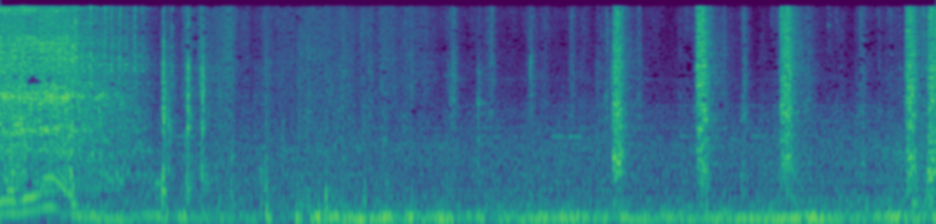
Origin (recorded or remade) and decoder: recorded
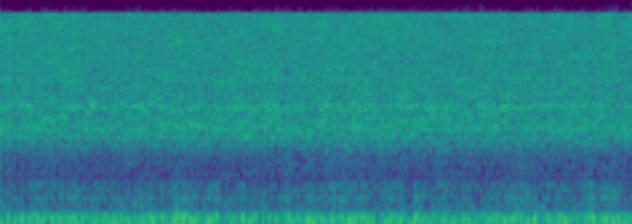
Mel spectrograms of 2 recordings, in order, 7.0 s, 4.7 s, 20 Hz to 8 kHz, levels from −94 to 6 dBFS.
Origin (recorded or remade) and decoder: remade, codec, DAC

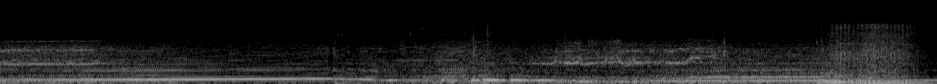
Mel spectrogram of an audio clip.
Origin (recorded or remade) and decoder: recorded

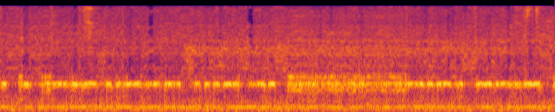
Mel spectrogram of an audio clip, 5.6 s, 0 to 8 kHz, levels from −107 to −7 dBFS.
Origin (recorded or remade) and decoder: remade, vocoder, HiFi-GAN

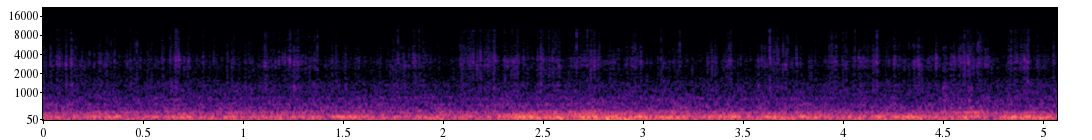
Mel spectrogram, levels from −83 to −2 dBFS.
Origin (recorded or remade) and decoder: recorded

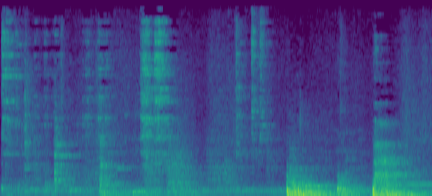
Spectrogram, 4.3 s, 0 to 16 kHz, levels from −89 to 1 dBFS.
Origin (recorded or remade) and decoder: recorded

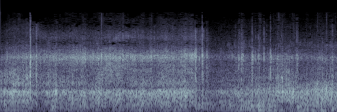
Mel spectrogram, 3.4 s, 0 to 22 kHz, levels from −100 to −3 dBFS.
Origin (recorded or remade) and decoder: recorded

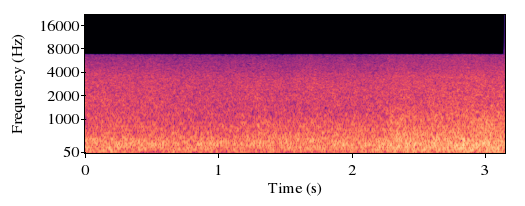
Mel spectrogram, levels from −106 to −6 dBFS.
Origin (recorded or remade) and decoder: recorded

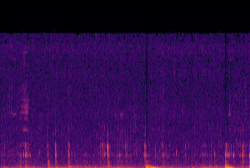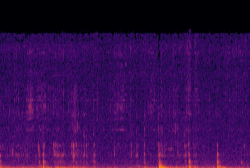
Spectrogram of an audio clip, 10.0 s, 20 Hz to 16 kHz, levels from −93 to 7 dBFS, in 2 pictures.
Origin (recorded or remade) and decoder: recorded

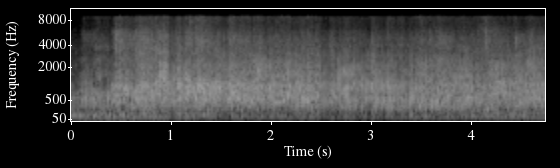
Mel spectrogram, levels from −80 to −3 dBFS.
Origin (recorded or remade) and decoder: remade, vocoder, Vocos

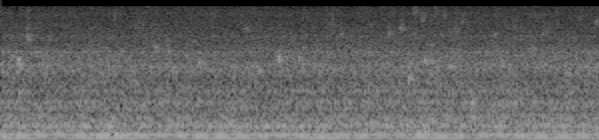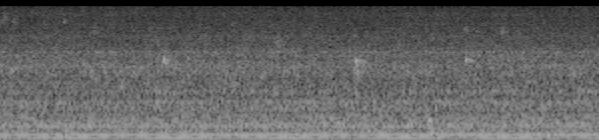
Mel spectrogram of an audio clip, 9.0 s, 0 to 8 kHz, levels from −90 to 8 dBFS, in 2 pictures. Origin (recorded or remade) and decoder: remade, vocoder, BigVGAN v2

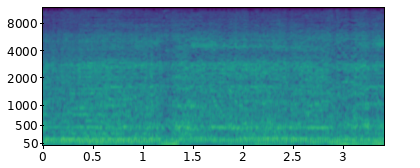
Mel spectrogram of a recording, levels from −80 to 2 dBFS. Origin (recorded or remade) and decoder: remade, codec, SNAC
